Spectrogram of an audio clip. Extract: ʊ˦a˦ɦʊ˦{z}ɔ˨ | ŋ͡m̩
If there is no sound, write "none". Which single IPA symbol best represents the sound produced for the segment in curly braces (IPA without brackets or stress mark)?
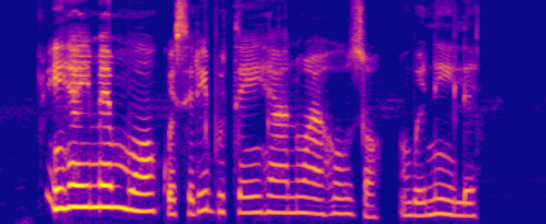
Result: z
